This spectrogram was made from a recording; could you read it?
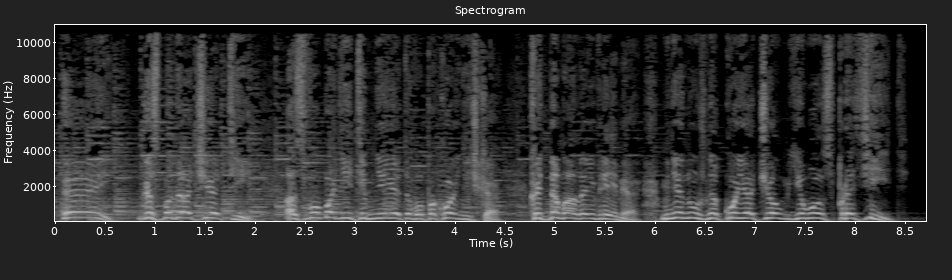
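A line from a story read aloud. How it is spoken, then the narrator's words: Shout. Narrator (Russian): Андрей закричал чертям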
